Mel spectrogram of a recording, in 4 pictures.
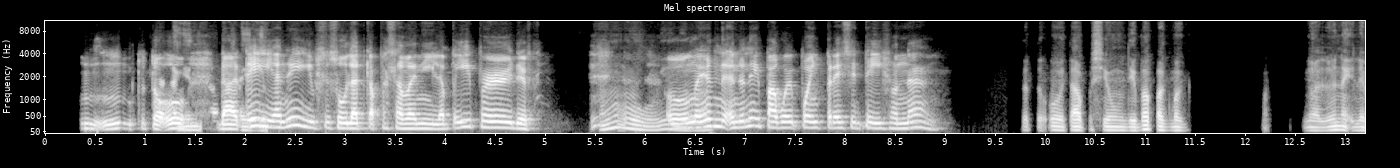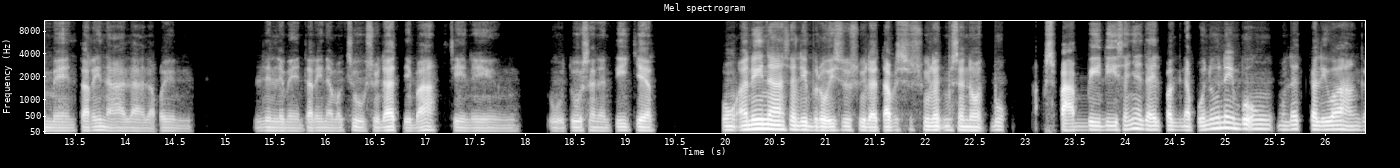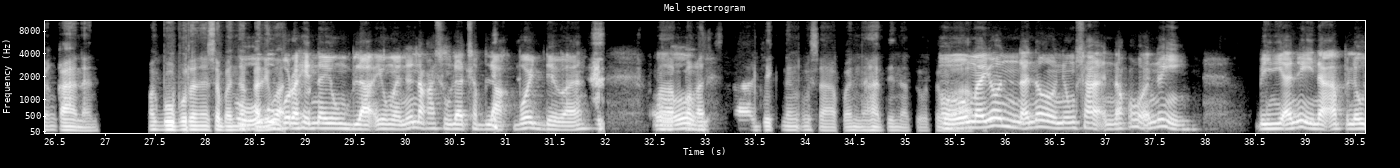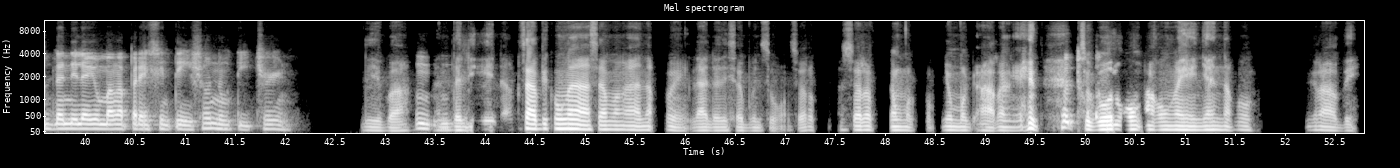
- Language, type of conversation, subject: Filipino, unstructured, Paano mo gagamitin ang teknolohiya para mapadali ang buhay mo?
- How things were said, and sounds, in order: bird; laugh; laugh; snort; laughing while speaking: "Totoo"; snort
